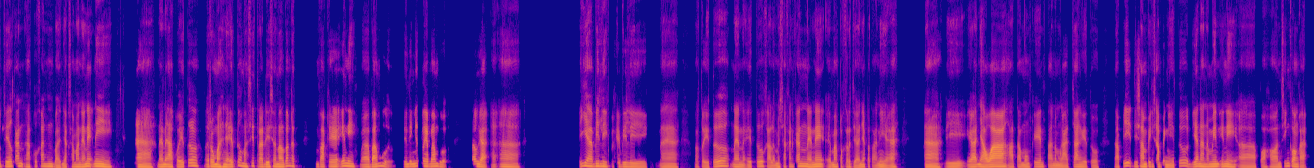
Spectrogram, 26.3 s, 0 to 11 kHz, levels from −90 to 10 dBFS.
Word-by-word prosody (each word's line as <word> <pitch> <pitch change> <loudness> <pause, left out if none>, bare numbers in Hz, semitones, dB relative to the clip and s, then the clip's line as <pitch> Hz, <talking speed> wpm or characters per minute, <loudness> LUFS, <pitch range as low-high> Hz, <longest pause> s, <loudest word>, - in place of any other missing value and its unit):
kecil 145 +1 +1
kan 165 0 +1
aku 125 +4 -5
kan 150 0 -1 0.2
banyak 100 +2 -2
sama 125 +2 -1
nenek 145 +3 +3
nih. 150 -1 +5 0.6
Nah 115 -1 +3 0.3
nenek 130 +1 +3
aku 125 0 -7
itu, 165 +8 -5 0.4
rumahnya 130 -2 +4
itu 140 +8 -5
masih 145 +4 -2
tradisional 135 +1 +3
banget, 170 -3 0 0.5
pake 130 +2 -1 0.2
ini, 170 -1 +4 0.2
be 120 - -5 0.2
bambu, 145 +5 +3 0.4
dindingnya 150 +3 +1
pake 155 -2 +4
bambu, 150 -3 +1 0.6
tau 150 0 -2
gak? 110 -4 +4
Heeh. 120 -3 -1 1.2
Iya 175 +1 +2 0.2
bilik, 150 -2 +3
pake 120 +1 -10
bilik. 115 -4 0 0.3
Nah, 105 0 -2 0.5
waktu 115 0 -9
itu 100 +7 -8 0.4
nenek 120 -3 0
itu 110 +6 -7 0.2
kalau 100 -2 -2
misalkan 120 +4 -5
kan 150 +1 +2
nenek 135 +3 +5 0.2
emang 120 +2 0
pekerjaannya 115 -3 -2
petani 100 +2 -4
ya. 90 - -3 0.7
Nah, 110 -1 +3 0.2
dia 110 0 -1
nyawah 135 +4 +7 0.2
atau 115 +1 -5
mungkin 110 +4 -3
tanam 105 0 -2
kacang 100 +6 -1
gitu, 105 -1 -6 0.4
tapi 115 +7 -5 0.2
di 140 - -4
samping-samping 130 -3 0
itu 140 - -9 0.2
dia 140 - +2
nanemin 140 +1 +3
ini, 145 0 +3 0.2
eee, 105 -1 -2
pohon 115 +2 -2
singkong 155 -4 +1
Kak. 95 - -3
125 Hz, 145 wpm, -22 LUFS, 110-140 Hz, 1.2 s, nyawah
